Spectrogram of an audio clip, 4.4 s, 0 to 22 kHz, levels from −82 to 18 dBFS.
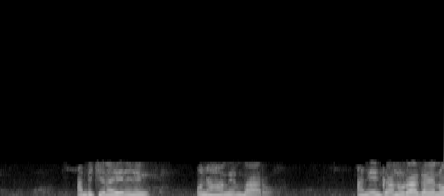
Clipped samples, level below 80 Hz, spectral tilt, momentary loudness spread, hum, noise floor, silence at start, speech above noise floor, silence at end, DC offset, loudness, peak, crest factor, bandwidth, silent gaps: under 0.1%; -66 dBFS; -10 dB/octave; 18 LU; none; -58 dBFS; 0.8 s; 40 dB; 0 s; under 0.1%; -19 LUFS; -2 dBFS; 18 dB; 4 kHz; none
